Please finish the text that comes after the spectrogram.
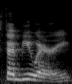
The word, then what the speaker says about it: February: Take the extra R out. It's not needed. Oh, I do the same thing. It's February.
